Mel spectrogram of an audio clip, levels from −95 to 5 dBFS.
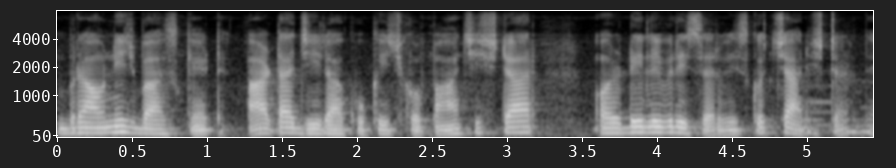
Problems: constant background noise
